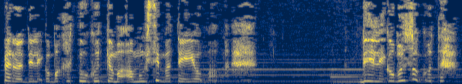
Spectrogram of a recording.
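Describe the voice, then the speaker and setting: A woman's voice: high voice, brisk, lightly acted. An actress playing a lovelorn, defiant young woman, a grown daughter, in a melodramatic radio drama. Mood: pained, defiant. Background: faint music.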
